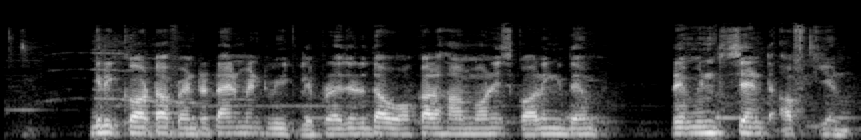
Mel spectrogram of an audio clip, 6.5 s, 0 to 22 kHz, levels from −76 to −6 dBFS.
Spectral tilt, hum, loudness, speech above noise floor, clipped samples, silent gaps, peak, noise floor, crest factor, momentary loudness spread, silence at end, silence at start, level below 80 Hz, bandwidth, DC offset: -5 dB/octave; none; -20 LUFS; 29 dB; under 0.1%; none; -2 dBFS; -49 dBFS; 18 dB; 9 LU; 0.05 s; 0.15 s; -54 dBFS; 12 kHz; under 0.1%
